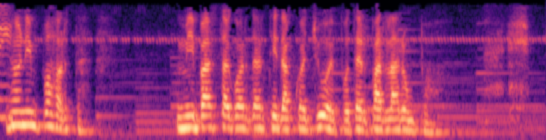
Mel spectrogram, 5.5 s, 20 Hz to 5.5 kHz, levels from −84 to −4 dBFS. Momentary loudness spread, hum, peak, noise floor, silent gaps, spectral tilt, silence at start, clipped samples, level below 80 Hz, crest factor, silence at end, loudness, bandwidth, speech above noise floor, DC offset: 19 LU; none; 0 dBFS; -36 dBFS; none; -9 dB/octave; 0 s; under 0.1%; -54 dBFS; 16 dB; 0 s; -16 LUFS; 5.2 kHz; 21 dB; 0.2%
